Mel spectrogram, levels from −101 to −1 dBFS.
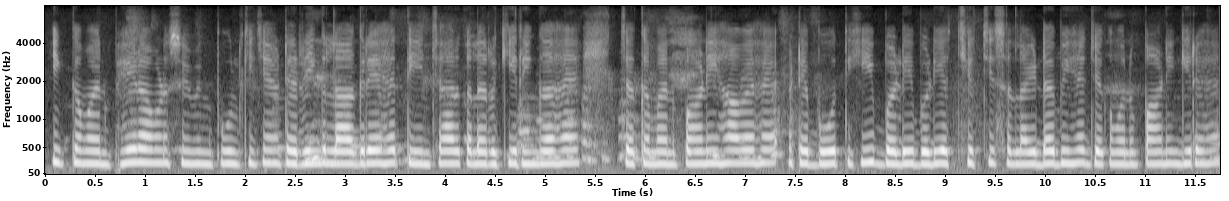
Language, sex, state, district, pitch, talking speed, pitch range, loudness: Hindi, female, Rajasthan, Nagaur, 220 Hz, 200 wpm, 215-230 Hz, -15 LUFS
